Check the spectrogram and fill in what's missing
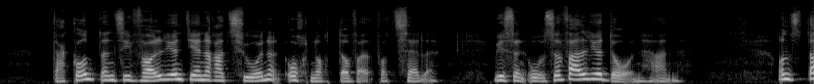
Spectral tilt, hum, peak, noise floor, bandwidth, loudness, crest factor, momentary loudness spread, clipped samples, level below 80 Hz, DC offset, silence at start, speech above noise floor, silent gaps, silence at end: -5.5 dB/octave; none; -8 dBFS; -64 dBFS; 16 kHz; -25 LUFS; 16 dB; 14 LU; under 0.1%; -64 dBFS; under 0.1%; 0.55 s; 40 dB; none; 0 s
